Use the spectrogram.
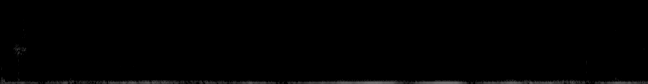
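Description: An Ohuhu alcohol marker with a small nib colours in a picture, giving soft, faint scratchy strokes in short repeated bursts against a quiet room.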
